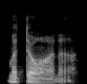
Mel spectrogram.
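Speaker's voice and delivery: mock the name in a muddled British-Long Island accent. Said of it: "British and Long Island".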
